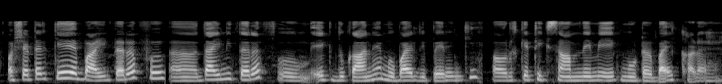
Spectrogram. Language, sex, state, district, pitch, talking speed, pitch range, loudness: Hindi, female, Uttar Pradesh, Jalaun, 185 Hz, 190 wpm, 175-220 Hz, -19 LUFS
